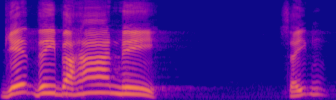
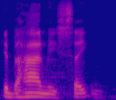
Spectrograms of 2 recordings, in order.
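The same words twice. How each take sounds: First: Slow, higher and louder commanding rebuke; stern rebuke. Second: Lower, much softer, almost under the breath; quiet rebuke. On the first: Jesus rebuking Peter to his face, slow stern command. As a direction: drive the words out at Peter. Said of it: "Jesus turned and said to Peter". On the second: Jesus rebuking Peter again, low and hushed. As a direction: say it low and grave, close in. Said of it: "And Jesus said". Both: Acted.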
